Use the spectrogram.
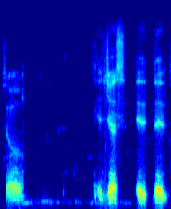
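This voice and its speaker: Deep-voiced laid-back rapper man. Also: flat delivery, drawn-out words, mellow. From Newburgh, New York. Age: adult, not young. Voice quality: naturally deep voice. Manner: laid-back, slangy, many "you know what I mean" fillers. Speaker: rapper guest. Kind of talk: casual interview chat.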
